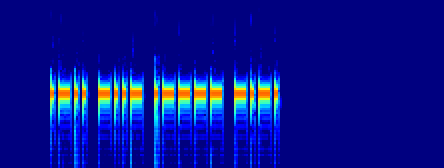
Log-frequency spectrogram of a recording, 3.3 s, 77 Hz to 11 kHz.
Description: Morse code, heard as a keyed tone, about 40 wpm, 700 Hz. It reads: LX1C
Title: DXCC-100 Call Signs - 4 Characters - Repeated 3x - 40wpm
